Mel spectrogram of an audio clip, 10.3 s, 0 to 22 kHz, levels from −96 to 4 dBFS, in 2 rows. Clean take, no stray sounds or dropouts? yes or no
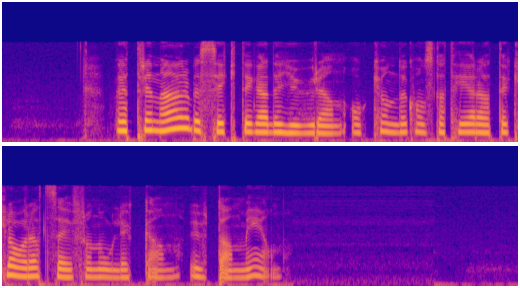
yes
